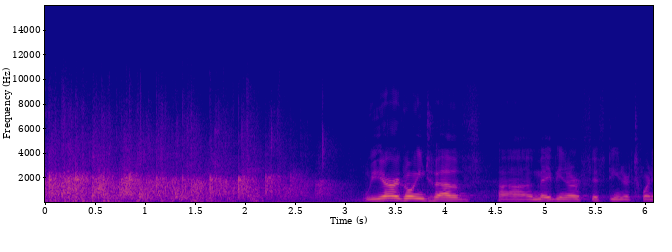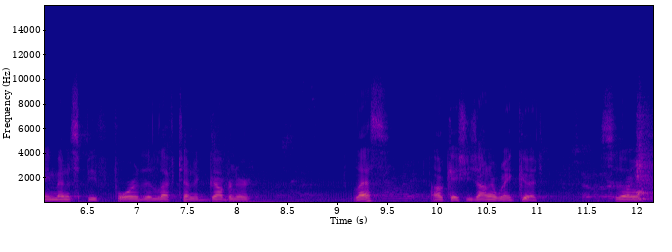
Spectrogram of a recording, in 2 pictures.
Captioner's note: applause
